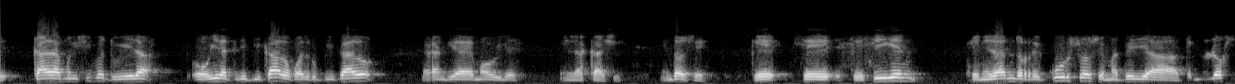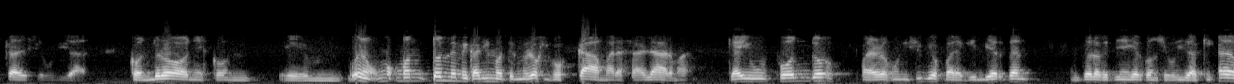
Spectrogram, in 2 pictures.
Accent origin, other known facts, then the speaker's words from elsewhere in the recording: Argentina; lamentablemente porque somos los argentinos los que lo padecemos, este gobierno viene en caída libre.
